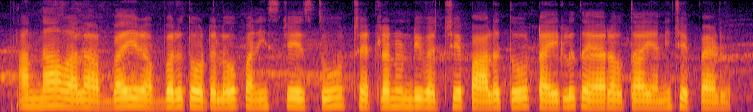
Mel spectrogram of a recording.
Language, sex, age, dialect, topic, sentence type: Telugu, female, 18-24, Utterandhra, agriculture, statement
